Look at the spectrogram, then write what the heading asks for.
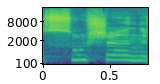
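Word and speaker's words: Sjusjøen: Et on prend des nouvelles de l'équipe de France de biathlon, direction Souchen. J'ai appris à le prononcer, ça y est, c'est fait.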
